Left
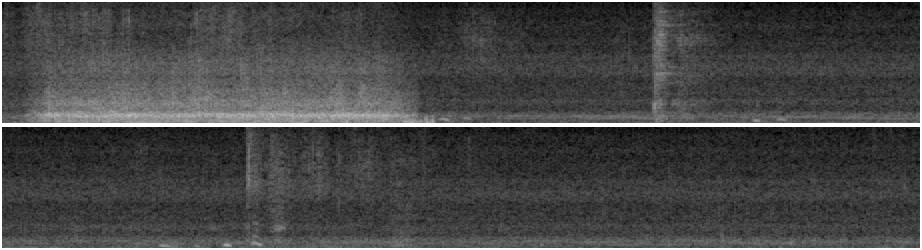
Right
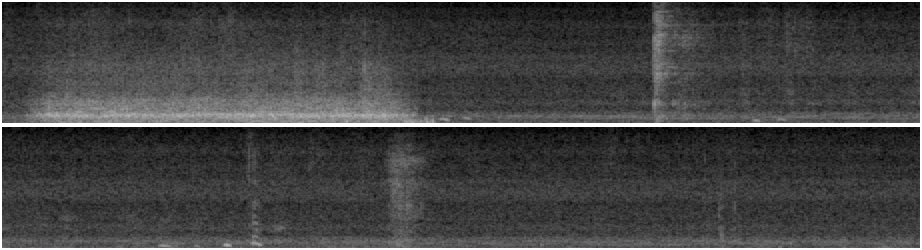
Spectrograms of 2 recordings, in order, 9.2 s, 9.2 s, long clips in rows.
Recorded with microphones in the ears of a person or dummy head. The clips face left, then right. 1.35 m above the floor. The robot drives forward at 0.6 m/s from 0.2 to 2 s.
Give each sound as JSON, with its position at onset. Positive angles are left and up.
{"t": 3.3, "sound": "breaking glass", "side_deg": -15, "distance_m": 3.0}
